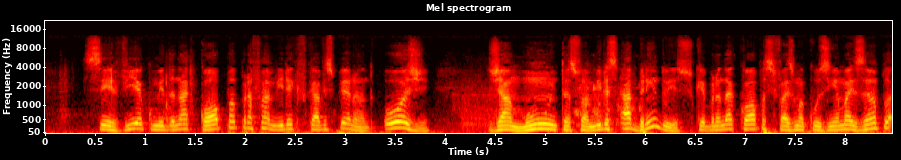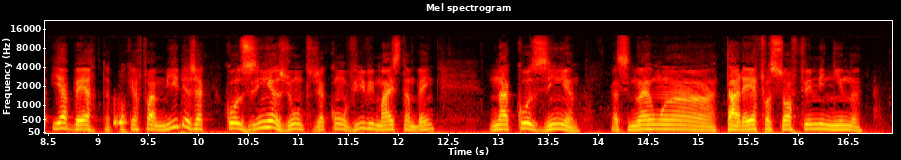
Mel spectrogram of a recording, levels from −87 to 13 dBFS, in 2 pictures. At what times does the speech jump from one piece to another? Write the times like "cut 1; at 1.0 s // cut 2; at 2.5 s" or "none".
none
